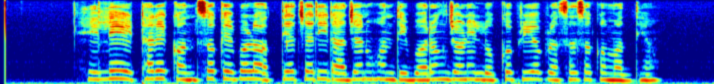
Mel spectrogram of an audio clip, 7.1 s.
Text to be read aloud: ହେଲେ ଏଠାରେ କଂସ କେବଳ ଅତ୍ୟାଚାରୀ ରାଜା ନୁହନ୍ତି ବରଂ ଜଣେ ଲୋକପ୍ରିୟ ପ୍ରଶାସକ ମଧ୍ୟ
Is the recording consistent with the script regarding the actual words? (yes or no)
yes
